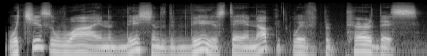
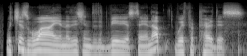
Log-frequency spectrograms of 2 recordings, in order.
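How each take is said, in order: First: The sentence is said very slowly. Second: The sentence is said at natural speed. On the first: "Todo junto, muy lento" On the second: "tal cual lo dice esta persona"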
